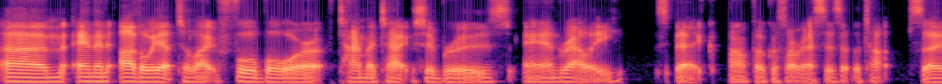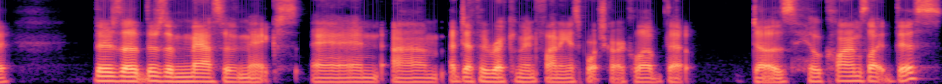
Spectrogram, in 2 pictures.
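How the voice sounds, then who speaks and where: The recording is very clean, with a silent background and a dry, close sound with no echo. A speaker with an American accent talks at a moderate pace. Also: man. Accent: noticeable accent, self-described as annoying. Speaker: podcast host, amateur racing driver. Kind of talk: casual chat.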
